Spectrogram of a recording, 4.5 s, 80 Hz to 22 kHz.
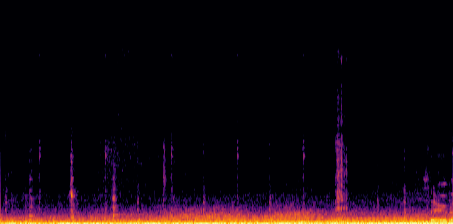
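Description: A car travels a road at about 55 mph, giving a steady, loud low rumble of engine and road noise throughout with no breaks.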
